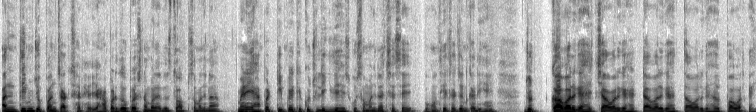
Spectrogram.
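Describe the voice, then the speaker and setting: With a slightly high, darkish voice on a dry recording, this man runs an exam-prep lesson from Chhattisgarh, India, explaining questions one step at a time and frequently saying "ठीक है" ("okay") to check in.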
